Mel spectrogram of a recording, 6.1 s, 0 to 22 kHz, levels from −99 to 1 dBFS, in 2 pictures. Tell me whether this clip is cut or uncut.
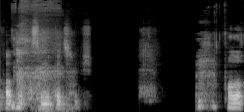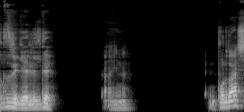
cut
